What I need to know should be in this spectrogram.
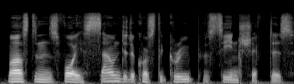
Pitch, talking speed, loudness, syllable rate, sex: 100 Hz, 185 wpm, -21 LUFS, 5.4 syllables/s, male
